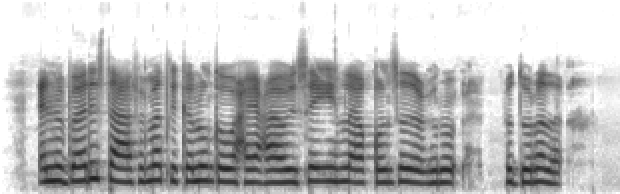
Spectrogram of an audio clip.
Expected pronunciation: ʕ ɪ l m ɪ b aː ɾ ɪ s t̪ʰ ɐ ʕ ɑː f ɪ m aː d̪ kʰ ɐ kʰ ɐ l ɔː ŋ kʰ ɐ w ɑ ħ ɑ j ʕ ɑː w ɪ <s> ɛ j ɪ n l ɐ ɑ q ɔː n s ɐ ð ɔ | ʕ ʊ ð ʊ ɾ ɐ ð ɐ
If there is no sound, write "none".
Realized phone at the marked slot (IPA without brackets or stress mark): s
